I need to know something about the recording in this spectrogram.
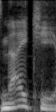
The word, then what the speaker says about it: Nike: She said something about how Americans are idiots for pronouncing Nike as Nike instead of Nike. I laughed a little and explained that Nike is the Greek goddess of victory, and that the Greek pronunciation was more like Nike, so neither of us were really correct.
